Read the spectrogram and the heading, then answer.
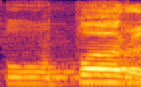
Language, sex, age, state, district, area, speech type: Hindi, male, 45-60, Uttar Pradesh, Azamgarh, rural, read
